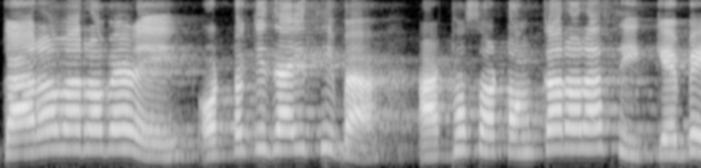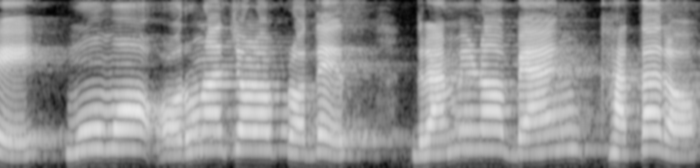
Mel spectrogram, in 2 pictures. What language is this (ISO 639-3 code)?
ori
